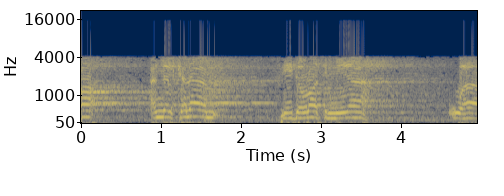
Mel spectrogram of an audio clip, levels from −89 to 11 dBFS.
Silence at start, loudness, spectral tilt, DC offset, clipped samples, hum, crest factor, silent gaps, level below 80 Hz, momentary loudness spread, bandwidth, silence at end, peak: 0 s; -9 LUFS; -6 dB/octave; under 0.1%; 0.2%; none; 10 dB; none; -34 dBFS; 11 LU; 11 kHz; 0 s; 0 dBFS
